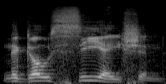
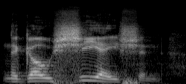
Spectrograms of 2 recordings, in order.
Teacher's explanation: this T here would almost be pronounced like an S or a C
